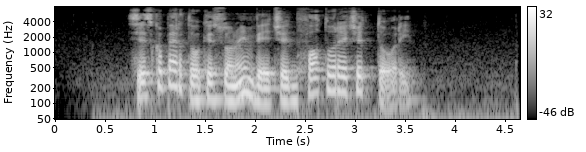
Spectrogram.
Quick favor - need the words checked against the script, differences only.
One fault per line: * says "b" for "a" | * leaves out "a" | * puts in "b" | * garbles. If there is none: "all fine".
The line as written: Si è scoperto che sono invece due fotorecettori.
* leaves out "due"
